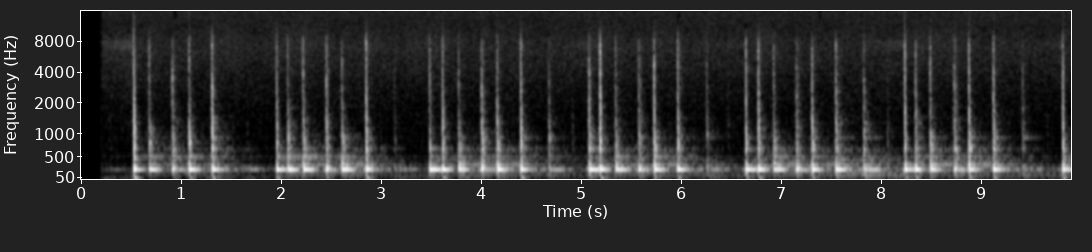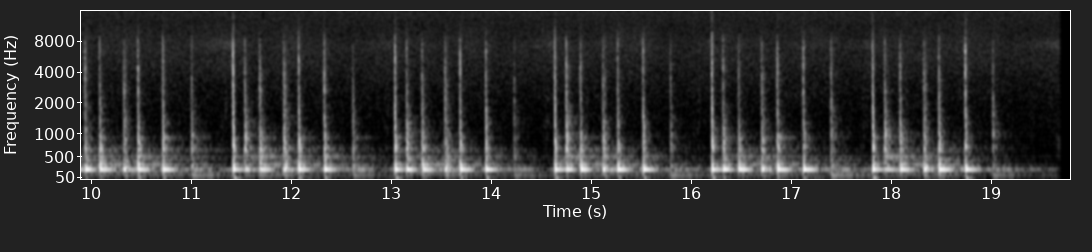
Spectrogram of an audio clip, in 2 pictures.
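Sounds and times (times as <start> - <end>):
Nyau drum ensemble playing a rhythm pattern: 0.2 - 19.7.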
